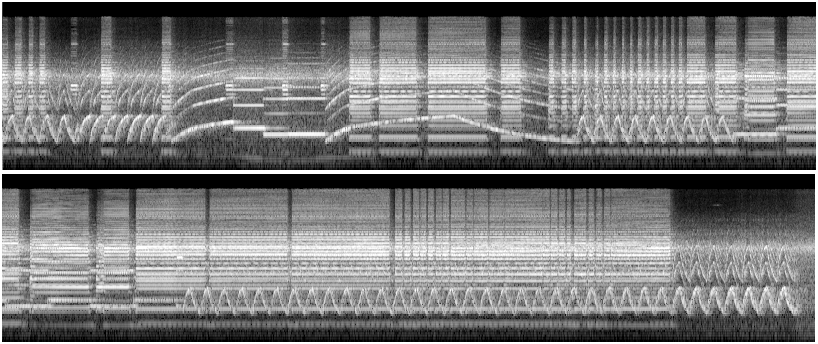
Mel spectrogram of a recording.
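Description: Fire engine sirens sounding together and switching patterns. A fast yelp opens, then slow rising-and-falling wails come about four and seven seconds in. Around the middle there is a two-tone hi-lo, and from about twenty seconds on the fast yelp returns, over steady lower tones.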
